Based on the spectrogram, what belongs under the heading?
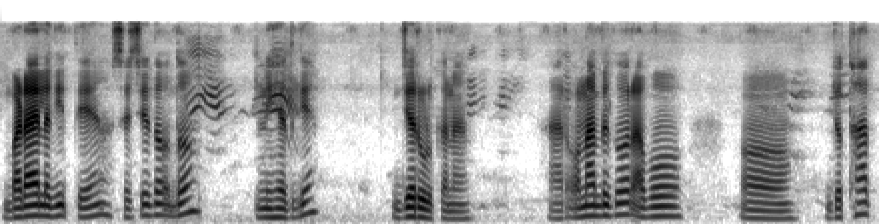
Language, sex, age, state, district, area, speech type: Santali, male, 45-60, Odisha, Mayurbhanj, rural, spontaneous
